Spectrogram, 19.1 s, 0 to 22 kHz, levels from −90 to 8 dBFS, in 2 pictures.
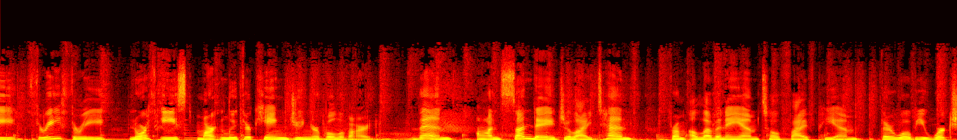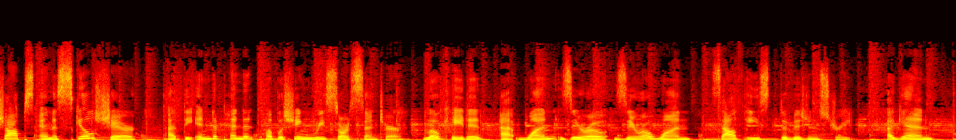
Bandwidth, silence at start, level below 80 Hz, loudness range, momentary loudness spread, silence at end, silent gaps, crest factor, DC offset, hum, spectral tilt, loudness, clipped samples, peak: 15.5 kHz; 0 s; -36 dBFS; 1 LU; 6 LU; 0 s; none; 16 dB; under 0.1%; none; -4.5 dB/octave; -21 LUFS; under 0.1%; -6 dBFS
